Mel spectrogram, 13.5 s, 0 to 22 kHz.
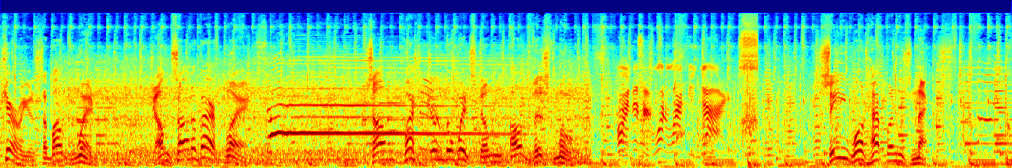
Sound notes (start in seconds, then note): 3.4 <i> Bill screaming</i>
